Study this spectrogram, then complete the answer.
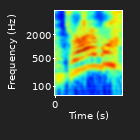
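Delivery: ドラえもん with an English j-like dr; ドラえもん said with an American dr; English dr in Doraemon. Retold or imitated. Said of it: "もう自分でもびっくりしちゃった". (英語風のdrで言ってしまった「ドラえもん」)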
